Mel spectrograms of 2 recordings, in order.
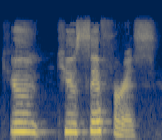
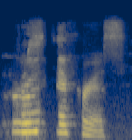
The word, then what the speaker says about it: cruciferous: vegetables like broccoli kale cauliflower how do you pronounce it again cuciferous cruciferous cruciferous vegetables thank you so much cruciferous vegetables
